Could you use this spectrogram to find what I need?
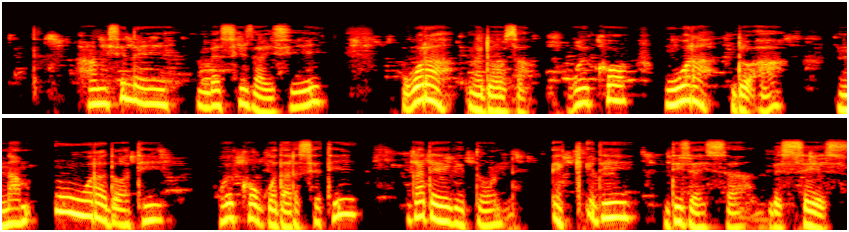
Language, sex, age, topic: Gamo, male, 25-35, agriculture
